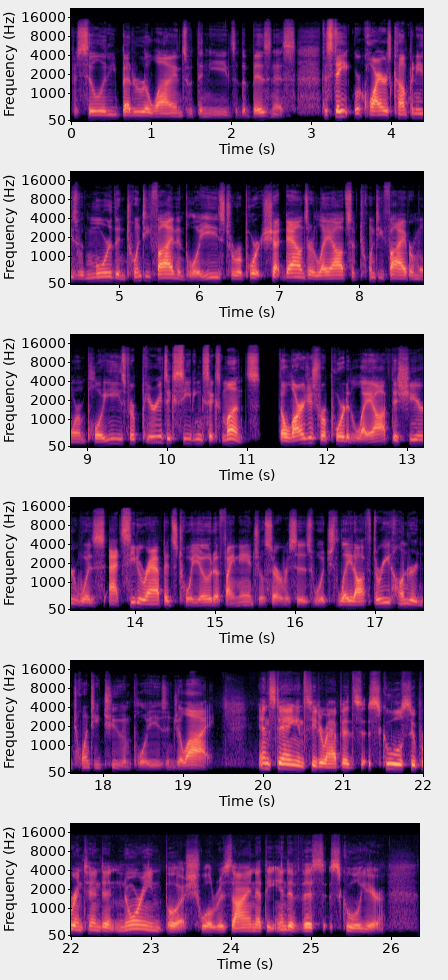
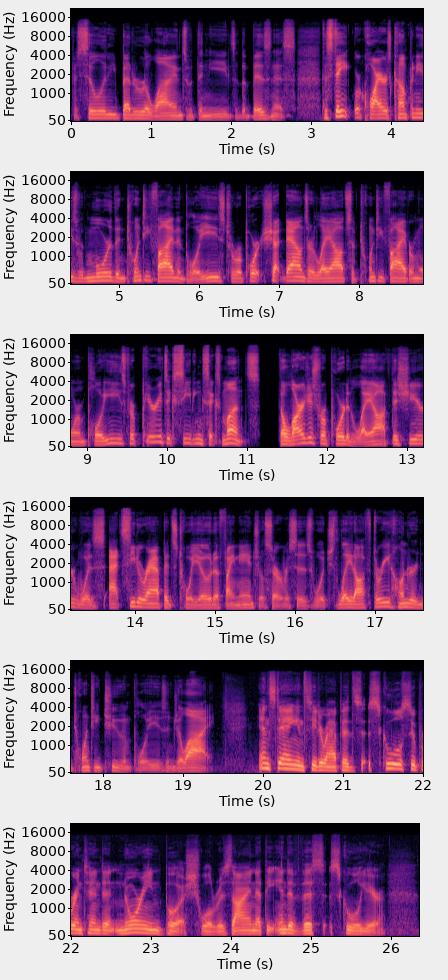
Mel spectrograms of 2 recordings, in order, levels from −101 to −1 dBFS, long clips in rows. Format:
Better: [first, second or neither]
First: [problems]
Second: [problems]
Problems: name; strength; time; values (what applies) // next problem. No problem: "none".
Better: second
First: thin; somewhat; fading below 300 Hz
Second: none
